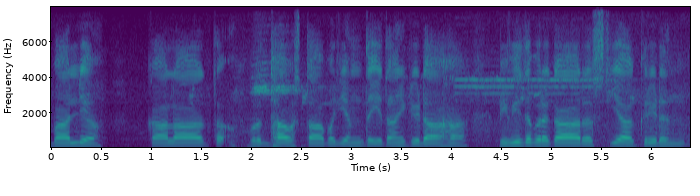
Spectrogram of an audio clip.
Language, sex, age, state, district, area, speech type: Sanskrit, male, 18-30, Maharashtra, Buldhana, urban, spontaneous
